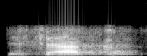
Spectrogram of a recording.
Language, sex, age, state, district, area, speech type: Hindi, male, 45-60, Uttar Pradesh, Ayodhya, rural, conversation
